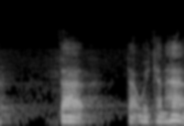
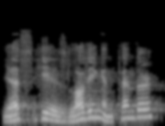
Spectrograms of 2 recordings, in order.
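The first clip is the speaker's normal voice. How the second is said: normal talking voice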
